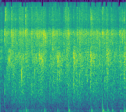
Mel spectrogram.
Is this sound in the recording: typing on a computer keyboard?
no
